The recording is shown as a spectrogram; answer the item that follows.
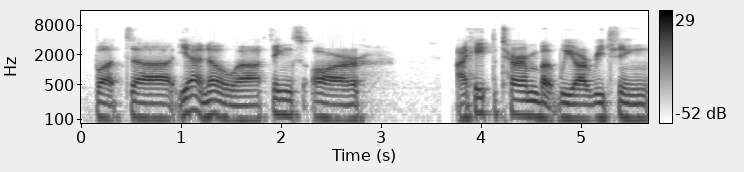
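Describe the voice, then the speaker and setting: Bright and sharp in tone, a man with an American accent speaks at a fairly low pitch with fairly even intonation. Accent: sounds American. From Singapore. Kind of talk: interview conversation. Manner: halting with repeated words.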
